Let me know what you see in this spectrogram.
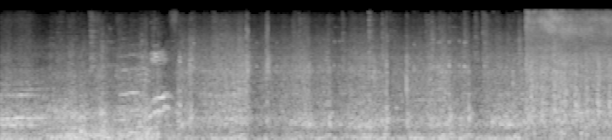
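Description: Narrow-gauge steam train running along the line, heard from on board an open-sided carriage: a steady rumble and clatter of the wheels on the rails. The locomotive's whistle cuts off just at the start, and a hissing rises near the end.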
